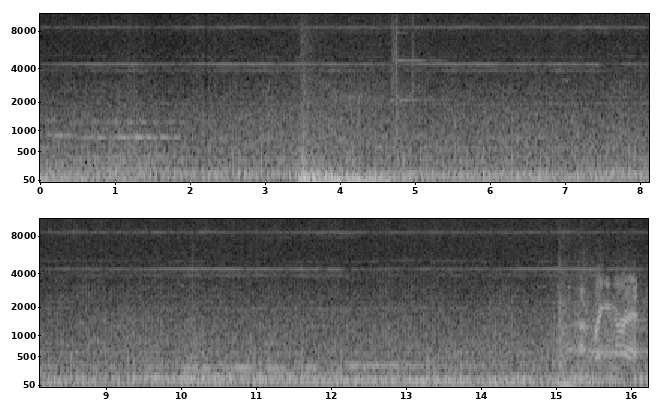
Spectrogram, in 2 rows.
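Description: A Vertibird aircraft in Fallout 4 gives off a steady droning rotor and engine roar throughout, with a brief thump and a few game sound effects over it.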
